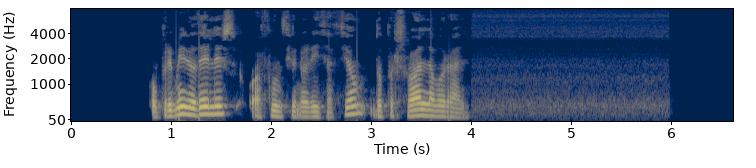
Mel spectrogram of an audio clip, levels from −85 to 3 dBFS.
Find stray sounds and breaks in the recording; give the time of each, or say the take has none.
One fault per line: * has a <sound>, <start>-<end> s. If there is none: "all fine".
all fine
